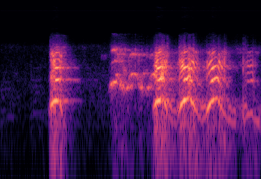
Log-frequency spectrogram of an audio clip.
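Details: Hyacinth macaw living free on a country property at Ilha Solteira, Paraná River, Brazil, giving one short harsh squawk and then a run of loud, grating, throaty calls with a rolling wobble.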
